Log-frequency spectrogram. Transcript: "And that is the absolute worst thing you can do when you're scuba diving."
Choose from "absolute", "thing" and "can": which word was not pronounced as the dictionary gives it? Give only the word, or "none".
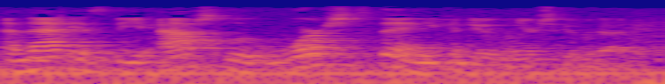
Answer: none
